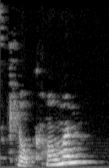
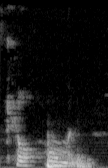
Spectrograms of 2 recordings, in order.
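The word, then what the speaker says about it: Kilchoman: It's spelled like you would think it's Kilcoman, but it's Kilhoman.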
